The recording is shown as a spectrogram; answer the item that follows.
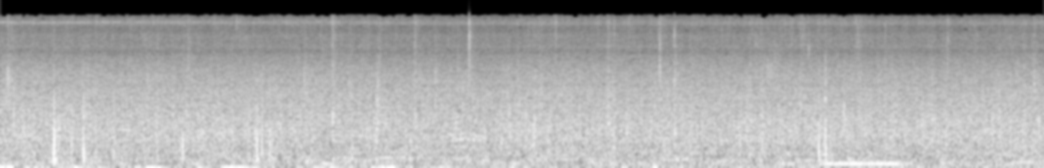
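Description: Steady rain falling, an even hiss with scattered sharper drop strikes, a few louder ones in the first second.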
